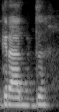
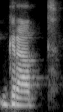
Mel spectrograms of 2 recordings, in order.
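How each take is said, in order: First: The final consonant is voiced. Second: The final consonant is voiceless. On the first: The speaker calls it wrong. "I cannot say grad" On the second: The speaker calls it right. "I will say grat"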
